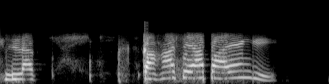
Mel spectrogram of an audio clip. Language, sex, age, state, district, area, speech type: Hindi, female, 45-60, Uttar Pradesh, Lucknow, rural, conversation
